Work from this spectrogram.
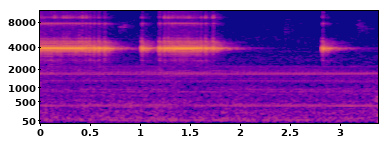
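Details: Refrigerant leak detector on a grain-drying dry air generator that lost its refrigerant squeals shrilly in roughly one-second bursts, then goes quiet, at the coil area. Spray showed no bubbles, but a leak was ultimately found in the evaporator coil.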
